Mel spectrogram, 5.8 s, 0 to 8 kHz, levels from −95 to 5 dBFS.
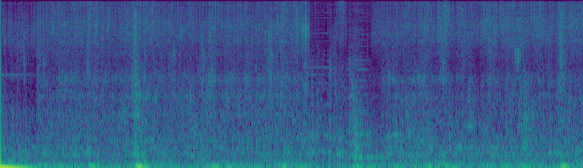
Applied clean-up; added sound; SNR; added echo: neural separator model SepFormer DNS4.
